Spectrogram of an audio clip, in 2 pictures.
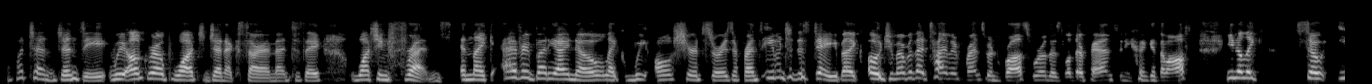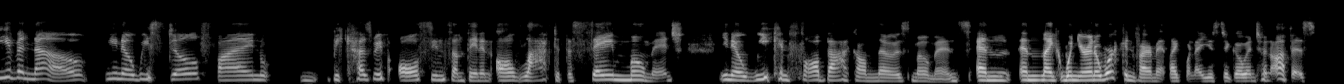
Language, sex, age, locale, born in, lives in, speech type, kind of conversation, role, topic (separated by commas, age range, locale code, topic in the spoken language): English, female, 40-44, en-US, United States, United States, conversation, podcast, guest, In what ways do movies influence how we see ourselves and motivate us to grow?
